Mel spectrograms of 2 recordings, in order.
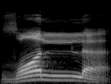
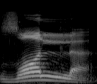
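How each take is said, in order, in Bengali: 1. প্রথম ব্যঞ্জনটি j-এর মতো শোনায়। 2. প্রথম ব্যঞ্জনটি j-এর মতো শোনায়।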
